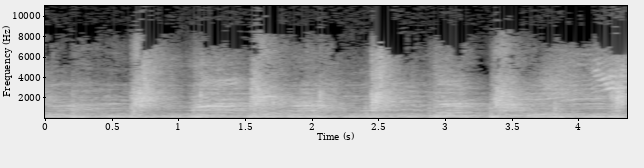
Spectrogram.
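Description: Gospel song with a choir singing over a steady beat.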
